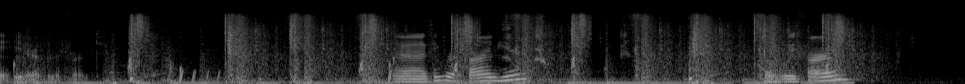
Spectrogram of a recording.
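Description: Cartoon battle sound effects thump and clatter in quick bursts.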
